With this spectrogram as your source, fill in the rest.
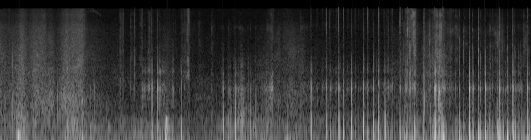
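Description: Fingertips and nails scratch and tap across the worn brown cover of a small, solid hardcover book printed with alphabet letters, held in both hands. A soft scratchy rustle opens, followed by a long run of quick, dry, muffled taps and scratches with a low thudding body. Each tap dies away almost instantly.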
